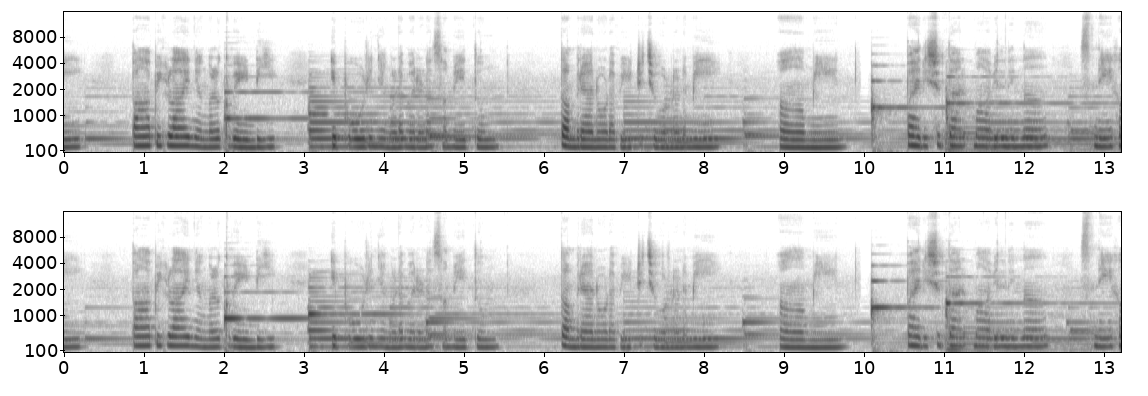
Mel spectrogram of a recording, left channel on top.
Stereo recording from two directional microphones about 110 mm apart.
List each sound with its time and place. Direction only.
0.9 s a woman's voice: 25° left (ahead or behind)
